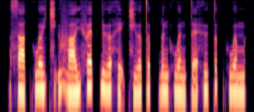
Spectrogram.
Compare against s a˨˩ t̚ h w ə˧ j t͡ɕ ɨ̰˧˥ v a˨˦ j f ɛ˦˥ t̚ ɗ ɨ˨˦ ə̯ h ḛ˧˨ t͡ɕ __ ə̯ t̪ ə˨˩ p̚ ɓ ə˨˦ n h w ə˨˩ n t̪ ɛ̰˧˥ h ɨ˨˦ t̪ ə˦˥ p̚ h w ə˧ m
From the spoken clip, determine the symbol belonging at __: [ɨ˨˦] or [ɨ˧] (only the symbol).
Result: ɨ˨˦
